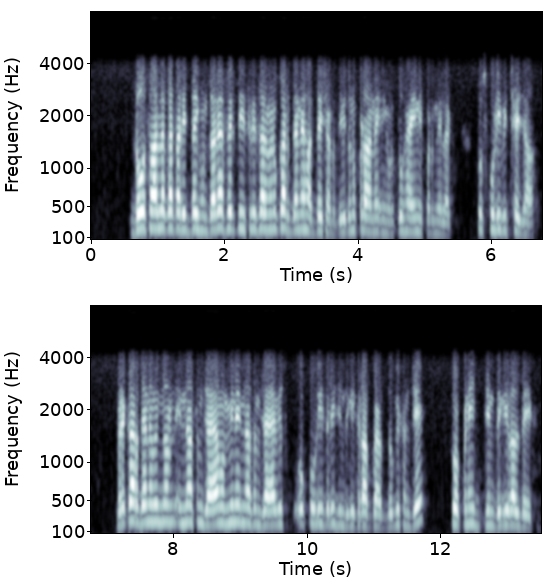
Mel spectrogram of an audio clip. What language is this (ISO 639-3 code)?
pan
